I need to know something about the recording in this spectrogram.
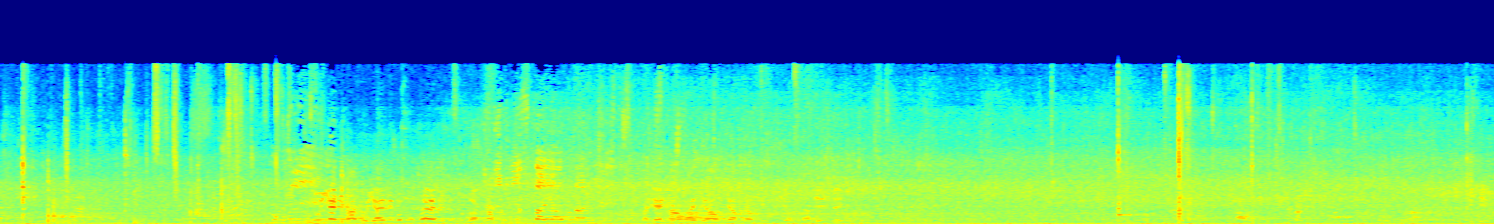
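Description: Shuttlecocks pop off badminton rackets in quick rallies.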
